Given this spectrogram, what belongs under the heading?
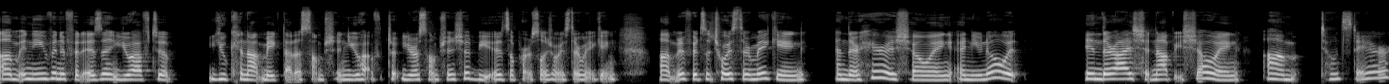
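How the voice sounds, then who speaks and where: The speaker has an American accent and a fairly quick pace with fairly even intonation. The recording is very clean, with a silent background. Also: woman, fairly high pitch for a woman. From St. Louis, Missouri, US Midwest. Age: young. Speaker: college student activist. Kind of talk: interview. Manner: hesitant, many filler ums.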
